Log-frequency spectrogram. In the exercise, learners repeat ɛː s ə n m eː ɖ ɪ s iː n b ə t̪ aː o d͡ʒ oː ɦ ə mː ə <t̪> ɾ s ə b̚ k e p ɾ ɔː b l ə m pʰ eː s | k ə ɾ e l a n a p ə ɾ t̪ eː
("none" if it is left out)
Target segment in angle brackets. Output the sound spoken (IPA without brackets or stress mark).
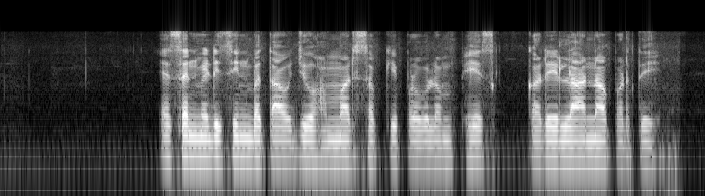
none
